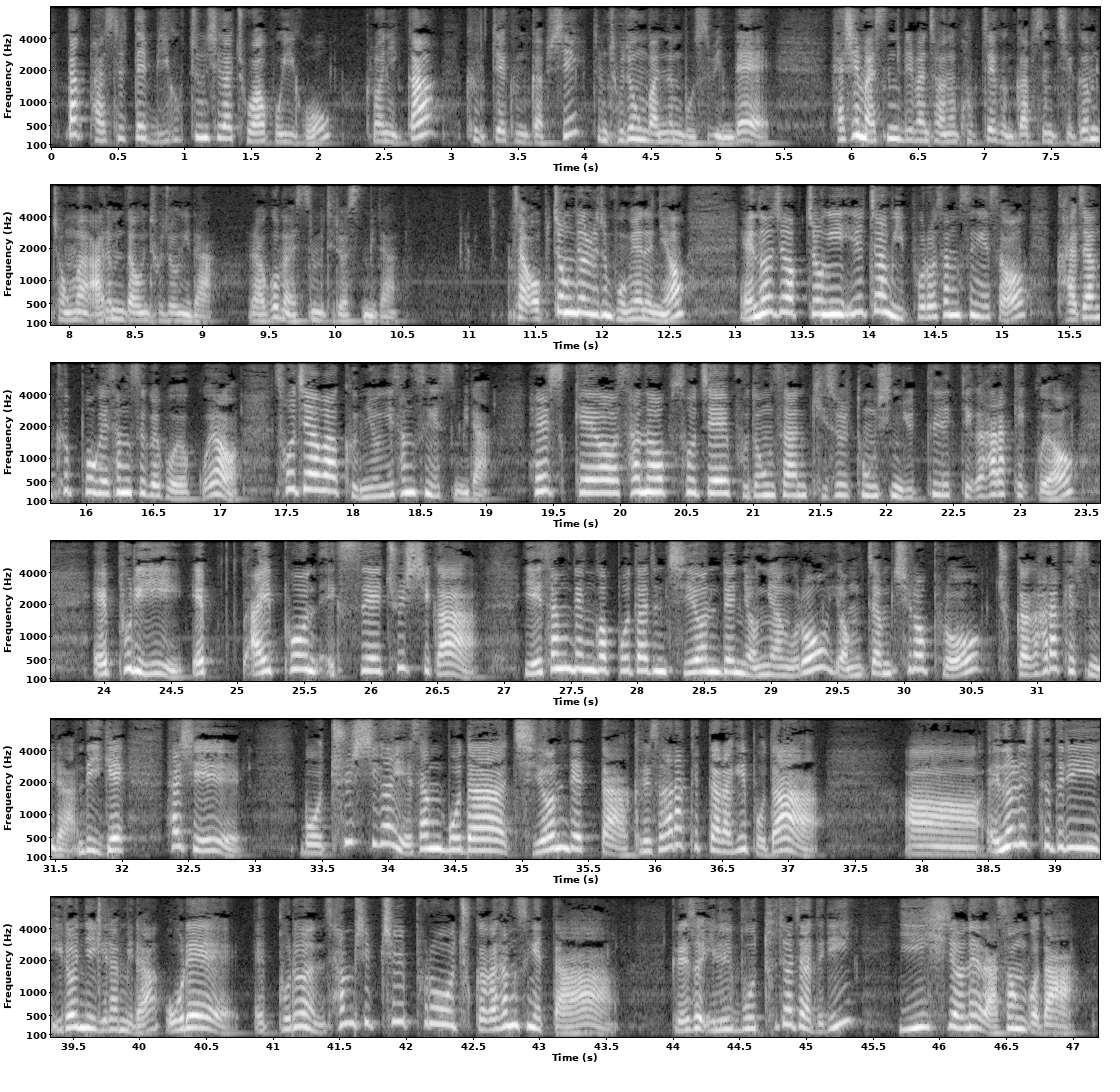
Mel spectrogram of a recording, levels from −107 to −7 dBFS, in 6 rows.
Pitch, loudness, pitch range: 255 Hz, -17 LUFS, 210-290 Hz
